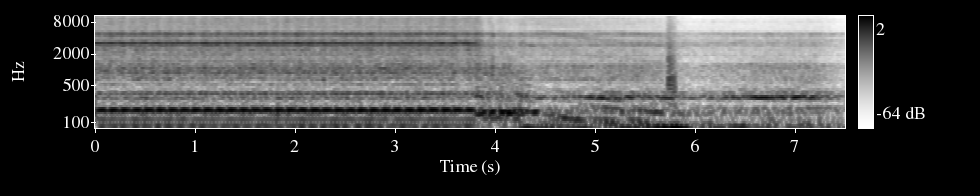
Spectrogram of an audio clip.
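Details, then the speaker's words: Raptor prototype aircraft engine during ground run-up with high-pressure fuel pump run above 100 MPa: steady drone then abrupt drop in RPM to a lower, rougher note caused by the excessive pump pressure. "there you can hear the abrupt drop in RPM because of that"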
